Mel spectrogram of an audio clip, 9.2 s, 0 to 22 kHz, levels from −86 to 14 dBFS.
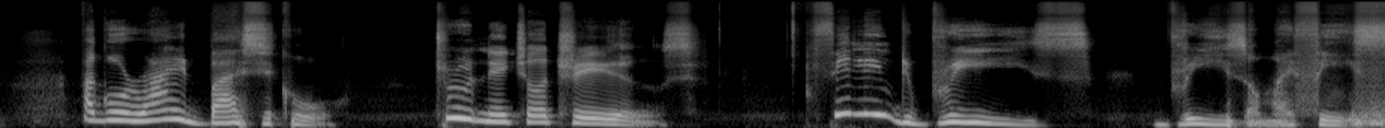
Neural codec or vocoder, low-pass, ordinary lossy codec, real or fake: autoencoder, 48 kHz, 32 numbers a frame, DAC-VAE, trained on Japanese speech; none; none; fake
